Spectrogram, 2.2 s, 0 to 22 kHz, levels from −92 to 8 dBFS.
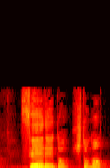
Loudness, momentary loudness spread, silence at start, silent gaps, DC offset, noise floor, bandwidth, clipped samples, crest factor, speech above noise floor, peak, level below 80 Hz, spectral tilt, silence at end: -26 LUFS; 14 LU; 0.45 s; none; under 0.1%; -46 dBFS; 10.5 kHz; under 0.1%; 16 dB; 20 dB; -10 dBFS; -76 dBFS; -3.5 dB/octave; 0.1 s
